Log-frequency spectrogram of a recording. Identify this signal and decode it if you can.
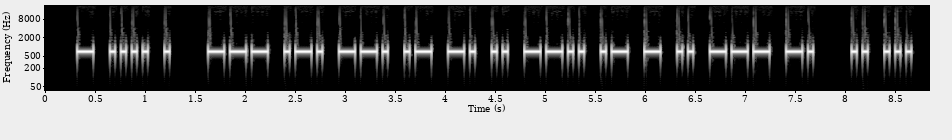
Morse code, heard as a keyed tone, about 22 wpm, 700 Hz. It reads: THE ORGANIZATION IS
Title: Sentences from Top 1000 Words - Review Part 5 - 22wpm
